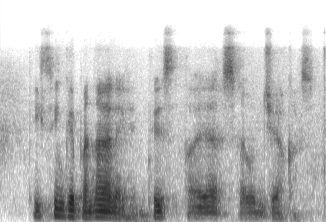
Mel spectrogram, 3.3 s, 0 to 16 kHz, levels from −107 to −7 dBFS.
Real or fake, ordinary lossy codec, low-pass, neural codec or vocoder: fake; Opus, 32 kbps; 7.2 kHz; codec, 16 kHz, 1 kbps, X-Codec, HuBERT features, trained on LibriSpeech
